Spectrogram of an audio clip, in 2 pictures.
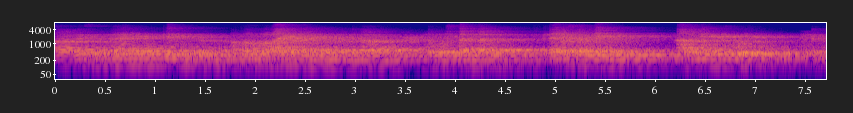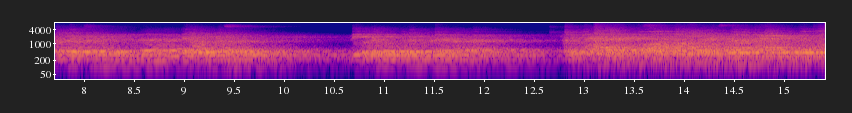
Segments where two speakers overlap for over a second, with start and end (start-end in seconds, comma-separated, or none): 13.2-14.7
